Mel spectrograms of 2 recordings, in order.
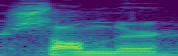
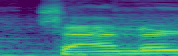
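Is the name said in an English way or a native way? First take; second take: native; English. First: The name is said with native Dutch sounds. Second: The name is said with English sounds. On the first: The speaker calls it right. "Or Sander, I should say. ... proper pronunciation" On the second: The speaker calls it wrong. "going English"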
